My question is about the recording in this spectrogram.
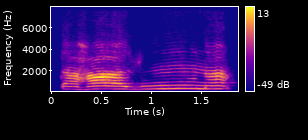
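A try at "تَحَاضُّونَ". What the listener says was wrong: तहाजून, बड़ा करके।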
